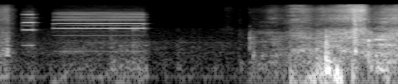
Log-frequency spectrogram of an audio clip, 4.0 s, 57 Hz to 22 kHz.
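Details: Whirlpool 6th Sense PowerClean WFC3C24PX dishwasher, about two minutes into the cycle: a couple of quick chirps then a steady one-second beep with red tap logo; no water entering, owner suspects water-stop valve, pump heard running.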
